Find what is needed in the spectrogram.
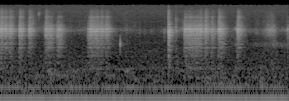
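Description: Faint clicks of typing on a computer keyboard, a few quick taps at first and then scattered single clicks, with a couple of brief soft hisses.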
